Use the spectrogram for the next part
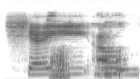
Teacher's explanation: Jadi lin itu bunyinya i ya, jelas.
